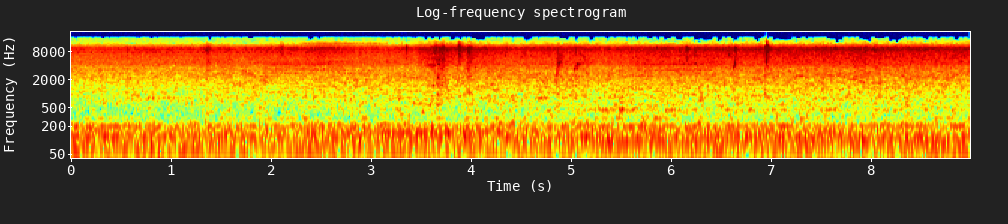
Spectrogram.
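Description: Steady outdoor background noise: a low rumble under an even hiss, with a few faint ticks about four, five and seven seconds in.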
